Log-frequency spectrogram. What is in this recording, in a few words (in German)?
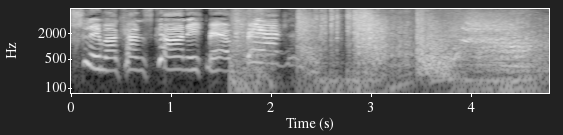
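"schlimmer", German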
